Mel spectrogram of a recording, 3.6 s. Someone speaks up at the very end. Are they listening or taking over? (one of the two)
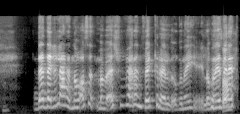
taking over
